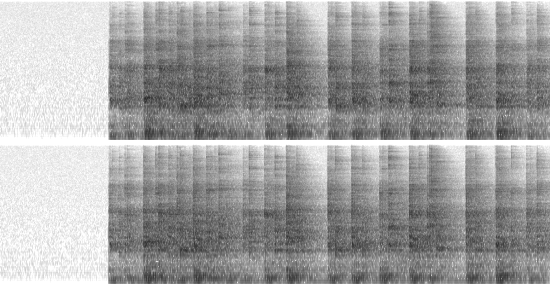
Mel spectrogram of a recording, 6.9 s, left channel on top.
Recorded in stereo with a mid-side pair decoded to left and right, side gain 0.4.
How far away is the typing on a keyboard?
About 1.1 m.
